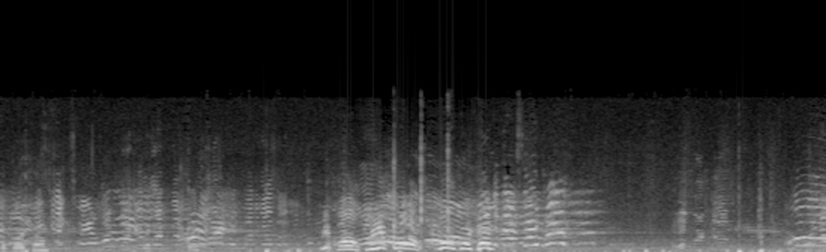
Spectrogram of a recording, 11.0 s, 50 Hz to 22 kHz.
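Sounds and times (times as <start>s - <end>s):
players shouting: 0.0s - 8.0s, 10.4s - 11.0s.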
